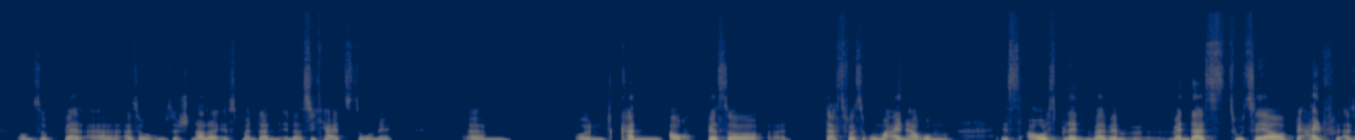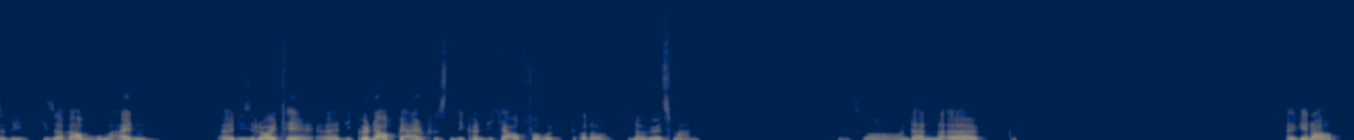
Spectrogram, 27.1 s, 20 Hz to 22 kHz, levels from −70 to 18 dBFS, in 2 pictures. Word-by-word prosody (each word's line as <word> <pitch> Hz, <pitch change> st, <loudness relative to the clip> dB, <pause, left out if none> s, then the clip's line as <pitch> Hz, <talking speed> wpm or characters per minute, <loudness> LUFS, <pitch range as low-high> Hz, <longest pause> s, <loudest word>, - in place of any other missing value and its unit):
umso 120 Hz, 0 st, -6 dB, 0.2 s
be 130 Hz, 0 st, +1 dB
äh, 110 Hz, -3 st, -5 dB
also 105 Hz, -5 st, -3 dB
umso 110 Hz, +4 st, -9 dB
schneller 115 Hz, +3 st, +1 dB
ist 105 Hz, +2 st, -11 dB
man 110 Hz, -3 st, -5 dB
dann 105 Hz, 0 st, 0 dB
in 100 Hz, 0 st, -9 dB
der 100 Hz, -3 st, -1 dB
Sicherheitszone, 100 Hz, -1 st, -5 dB, 0.7 s
ähm, 95 Hz, +1 st, -5 dB, 0.6 s
und 105 Hz, -2 st, -4 dB
kann 115 Hz, 0 st, +1 dB
auch 110 Hz, 0 st, +2 dB
besser, 110 Hz, -4 st, +3 dB
äh, -, -, -12 dB, 0.4 s
das, -, -, -1 dB
was -, -, 0 dB
um 145 Hz, -1 st, -1 dB
einen 125 Hz, -2 st, +2 dB
herum 125 Hz, +4 st, 0 dB, 0.5 s
ist -, -, -7 dB
ausblenden, 150 Hz, -7 st, +4 dB
weil 120 Hz, +1 st, +5 dB
wenn 130 Hz, +1 st, +4 dB
äh, -, -, -12 dB, 0.3 s
wenn 125 Hz, +2 st, +1 dB
das 135 Hz, -1 st, +4 dB
zu 150 Hz, -, -2 dB
sehr 140 Hz, -1 st, +7 dB
beeinfl 170 Hz, +7 st, 0 dB
also 115 Hz, 0 st, -3 dB
die 110 Hz, 0 st, -7 dB
dieser 115 Hz, 0 st, -1 dB
Raum 130 Hz, +1 st, +3 dB
um 155 Hz, +2 st, -2 dB
einen 155 Hz, +6 st, -1 dB, 0.6 s
äh, 110 Hz, 0 st, -1 dB
diese 110 Hz, +1 st, -4 dB
Leute, 140 Hz, +5 st, +4 dB
äh, 115 Hz, 0 st, -3 dB
die 115 Hz, +1 st, -9 dB
können 140 Hz, +5 st, +5 dB
ja -, -, +8 dB
auch 125 Hz, -, +3 dB
beeinflussen, 115 Hz, -5 st, -3 dB
die 100 Hz, 0 st, -6 dB
können 120 Hz, +2 st, -3 dB
dich 110 Hz, -3 st, -12 dB
ja -, -, +2 dB
auch 105 Hz, +1 st, -1 dB
verrückt 160 Hz, +13 st, -6 dB
oder 100 Hz, -3 st, -4 dB, 0.2 s
nervös 105 Hz, +1 st, -2 dB
machen. 90 Hz, -3 st, -8 dB, 1.4 s
Und -, -, -22 dB
so, -, -, -12 dB
und 95 Hz, +2 st, -7 dB
dann, 100 Hz, +2 st, +1 dB
äh, 105 Hz, +1 st, +2 dB, 0.3 s
ge -, -, -20 dB, 2.7 s
Äh, 110 Hz, -, -1 dB
genau. 110 Hz, -5 st, +2 dB
115 Hz, 145 wpm, -25 LUFS, 105-130 Hz, 2.7 s, ja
